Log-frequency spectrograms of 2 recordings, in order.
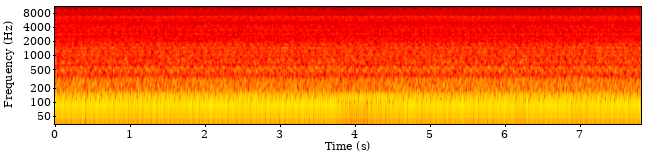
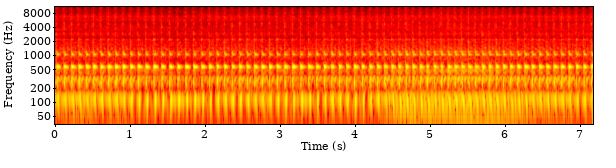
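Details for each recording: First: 1962 Land Rover Series 2A 109 2.25L diesel after setting valve clearances and checking timing: low, steady idle rumble, even and settled, no knock or stumble, much smoother than before; truck still has very low power. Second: 1962 Land Rover Series 2A 2.25L diesel, after setting pump timing: lumpy idle around two hundred beats a minute with ringing tappy clatter, rocker adjusters left completely loose from exhaust-peak timing check, giving excessive valve clearance.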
